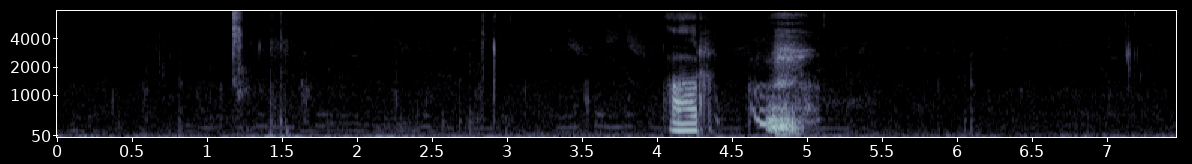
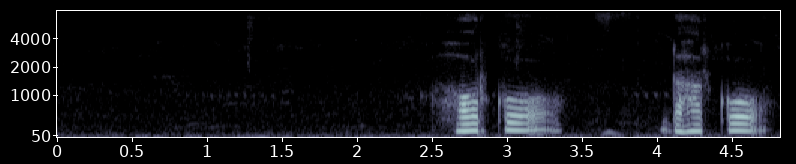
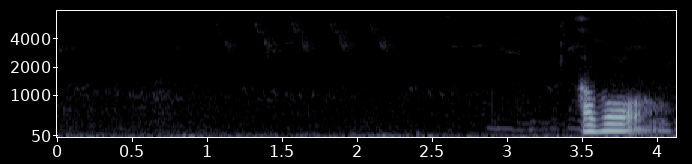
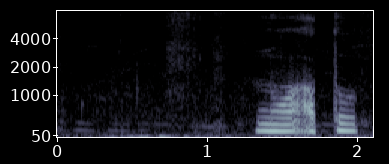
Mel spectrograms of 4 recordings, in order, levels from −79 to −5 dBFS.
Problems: none marked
